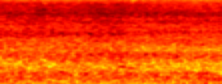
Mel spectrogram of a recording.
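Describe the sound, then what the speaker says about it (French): Ocean waves surge and break on a surf beach where surfers ride, a steady, loud broadband wash of water with some wind noise and no clear separate crashes. "Ah, les vagues là-bas, elles sont belles aussi."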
